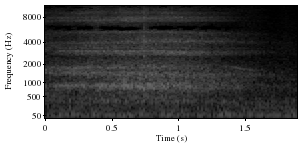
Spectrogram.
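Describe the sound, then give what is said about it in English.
A deep breath drawn in and fully released during a guided breathing exercise, one continuous airy rush that swells slightly through the middle and then eases off. “Going ahead and taking a deep inhale. And fully exhaling.”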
